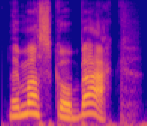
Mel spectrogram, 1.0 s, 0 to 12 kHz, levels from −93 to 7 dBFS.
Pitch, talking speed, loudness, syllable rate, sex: 200 Hz, 245 wpm, -17 LUFS, 5.3 syllables/s, male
